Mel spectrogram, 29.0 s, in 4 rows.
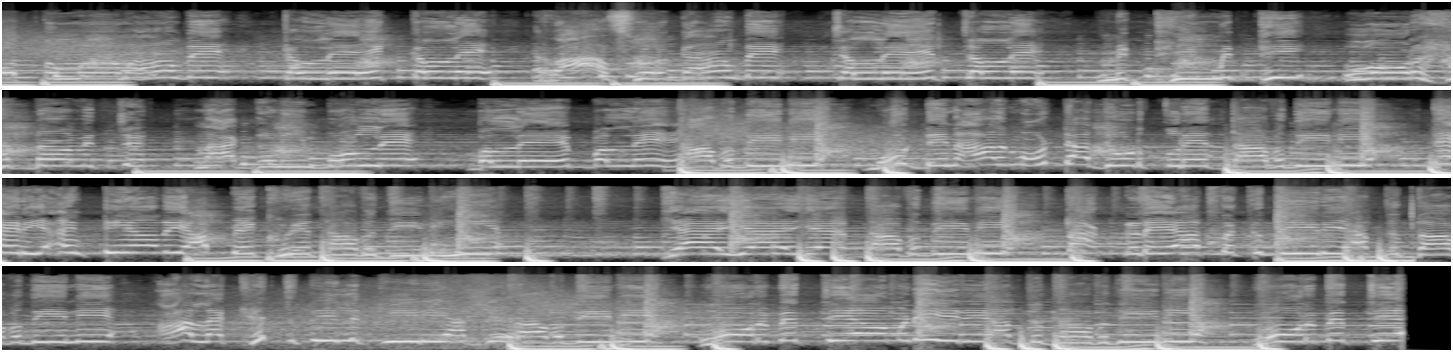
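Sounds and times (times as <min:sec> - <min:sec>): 
Punjabi ringtone music: 0:00.0 - 0:28.8.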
